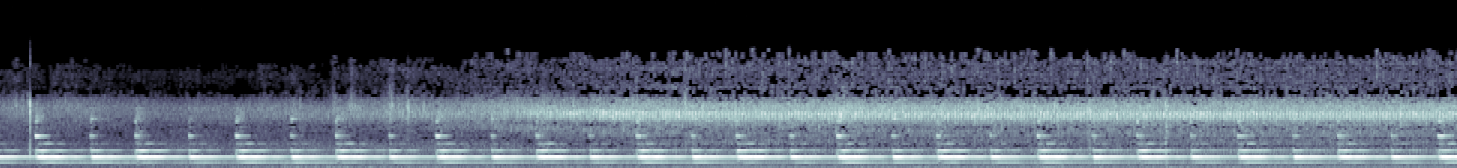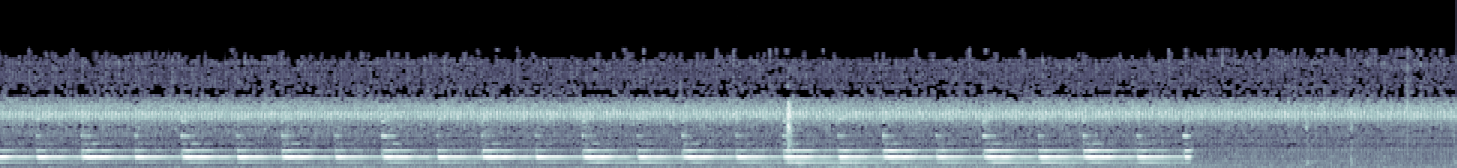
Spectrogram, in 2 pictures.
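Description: Electronic warning bell of a level crossing ringing in steady repeated two-tone strokes, a little over one a second. It stops suddenly near the end, with the barriers down. A low steady hum runs underneath from a few seconds in.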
